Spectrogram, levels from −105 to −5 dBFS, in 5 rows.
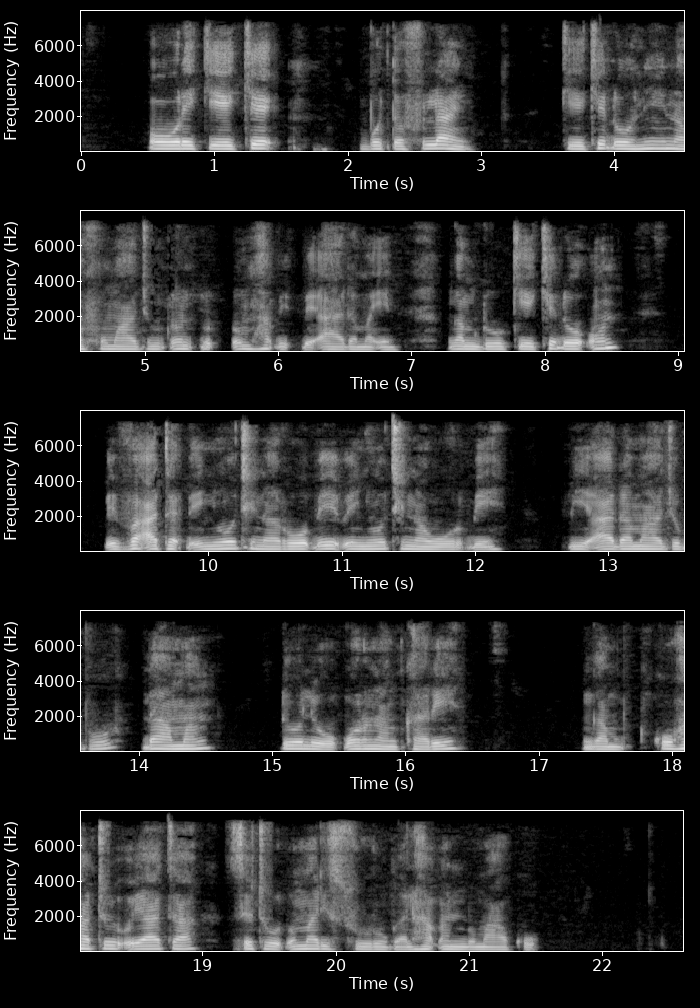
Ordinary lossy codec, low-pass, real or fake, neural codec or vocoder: AAC, 48 kbps; 7.2 kHz; real; none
